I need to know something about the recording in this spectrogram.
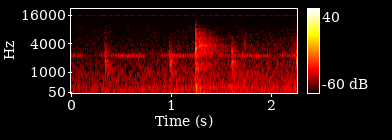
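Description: Clock ticking steadily, a little under two ticks a second, each tick leaving a brief ringing tone. A single sharper click comes about a second and a quarter in.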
